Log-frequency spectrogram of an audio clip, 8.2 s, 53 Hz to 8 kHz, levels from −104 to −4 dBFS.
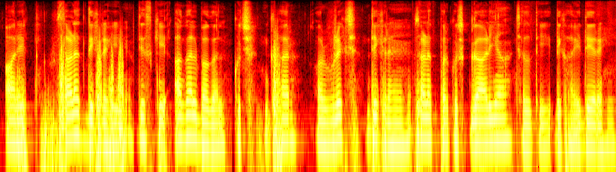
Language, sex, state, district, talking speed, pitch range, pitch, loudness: Hindi, male, Bihar, Sitamarhi, 170 wpm, 110-130 Hz, 120 Hz, -18 LUFS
